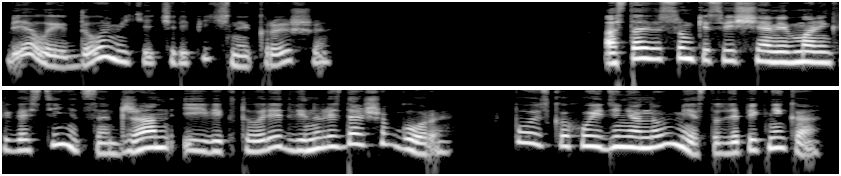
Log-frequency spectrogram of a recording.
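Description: A woman reading a novel aloud as an audiobook narrator, calm and even. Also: medium pitch, moderate pace. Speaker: audiobook reader. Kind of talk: scripted narration.

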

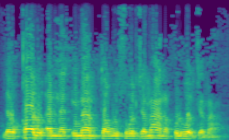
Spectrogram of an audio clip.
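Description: A man's voice: mid-range voice, rapid-fire, darkish tone. A man teaching religion to a class of new Muslims. He keeps asking the class questions and often starts his sentences over. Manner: repeats questions to the class, many fillers and restarts. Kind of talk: religious lesson. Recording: dull roomy classroom recording with faint noise.

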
